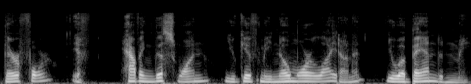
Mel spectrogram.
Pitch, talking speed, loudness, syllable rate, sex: 135 Hz, 205 wpm, -18 LUFS, 5.9 syllables/s, male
